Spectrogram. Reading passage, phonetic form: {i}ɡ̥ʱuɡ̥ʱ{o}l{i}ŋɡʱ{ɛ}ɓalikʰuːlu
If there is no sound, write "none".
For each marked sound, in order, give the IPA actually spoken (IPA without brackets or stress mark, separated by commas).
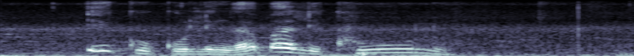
i, u, i, a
